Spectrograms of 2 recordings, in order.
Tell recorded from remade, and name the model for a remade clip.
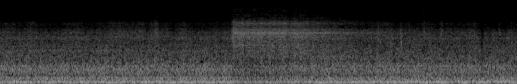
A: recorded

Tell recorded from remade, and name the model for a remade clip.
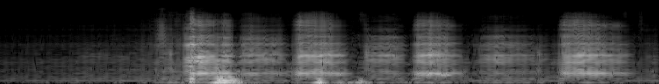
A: remade, vocoder, BigVGAN v2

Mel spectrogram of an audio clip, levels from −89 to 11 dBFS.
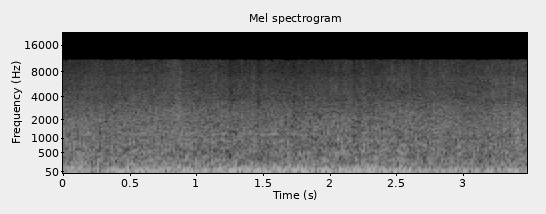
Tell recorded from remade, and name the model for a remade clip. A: recorded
